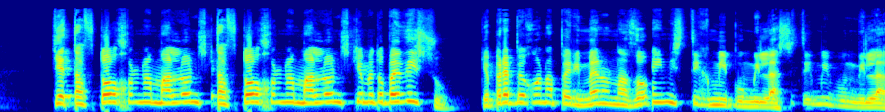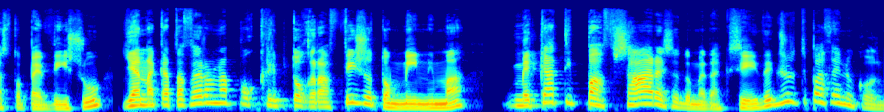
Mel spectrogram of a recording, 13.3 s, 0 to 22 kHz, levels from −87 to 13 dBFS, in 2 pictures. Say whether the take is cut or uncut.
cut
